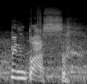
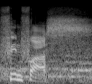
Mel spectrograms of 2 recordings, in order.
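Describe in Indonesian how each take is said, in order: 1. Diucapkan dengan bunyi 'p' dengan logat Sunda. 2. Diucapkan dengan 'v' dan 'f' yang biasa.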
